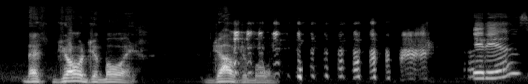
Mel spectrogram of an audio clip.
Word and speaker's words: Georgia: Jaga boys, boys with a Z. That's Georgia boys. Georgia boys. It is? It's pronounced Georgia?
